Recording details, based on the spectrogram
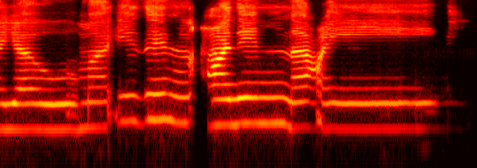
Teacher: یہ زا پہ کسرہ تنوین ہے، اس کے بعد عین متحرک حروف حلقی میں سے آیا ہے، تو یہاں جی پہ اظہار کر کے پڑھیں گے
